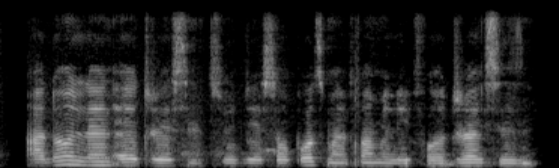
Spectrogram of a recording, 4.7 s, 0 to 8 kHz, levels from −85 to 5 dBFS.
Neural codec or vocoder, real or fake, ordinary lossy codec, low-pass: none; real; none; 7.2 kHz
